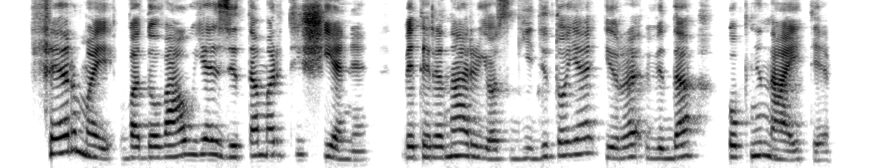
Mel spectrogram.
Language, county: Lithuanian, Panevėžys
